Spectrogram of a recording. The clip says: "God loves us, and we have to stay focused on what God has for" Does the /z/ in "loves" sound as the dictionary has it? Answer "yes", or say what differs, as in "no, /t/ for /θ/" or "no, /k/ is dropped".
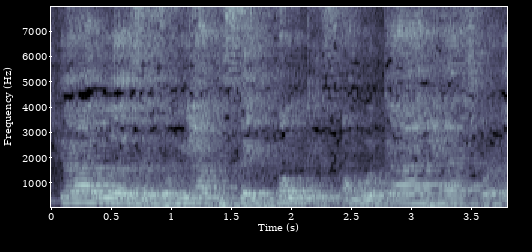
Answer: yes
